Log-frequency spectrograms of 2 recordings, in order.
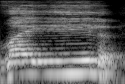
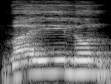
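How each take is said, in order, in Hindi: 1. शब्द 'l' की आवाज़ पर अचानक खत्म होता है। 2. शब्द नासिक 'un' की आवाज़ पर खत्म होता है।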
